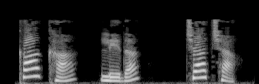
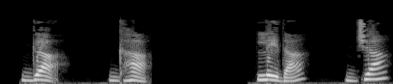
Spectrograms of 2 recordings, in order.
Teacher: వర్గ విశేషాలు ప్రతి వర్గంలో ఐదు అక్షరాలు ఉంటాయి. మొదటి రెండు అక్షరాలు అఘోషం క ఖ లేదా చ ఛ మూడవ నాలుగవ అక్షరాలు ఘోషం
